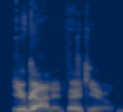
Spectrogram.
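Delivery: full, polished, maximum TV announcer voice. On a podcast, replying in maximum tv voice. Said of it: "maximum T V voice".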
